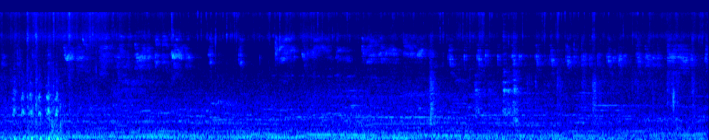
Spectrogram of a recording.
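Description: Pigeons, fantails among them, flapping their wings in a short flurry about a second in, then faint fluttering and cooing. High chirping of small birds runs in the background.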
